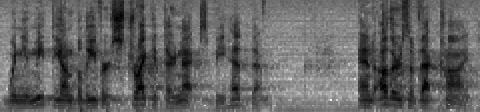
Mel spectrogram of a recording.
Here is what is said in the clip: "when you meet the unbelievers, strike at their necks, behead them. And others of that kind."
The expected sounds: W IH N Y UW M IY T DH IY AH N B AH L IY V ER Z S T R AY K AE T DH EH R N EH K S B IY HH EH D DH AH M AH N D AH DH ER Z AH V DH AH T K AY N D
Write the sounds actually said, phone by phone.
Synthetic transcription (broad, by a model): W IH N Y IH M IY T DH IY AH N B AH L IY V ER Z S T R AY K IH T DH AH R N EH K S B IY HH EH D DH AH M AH N AH DH ER Z AH V DH AH T K AY N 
